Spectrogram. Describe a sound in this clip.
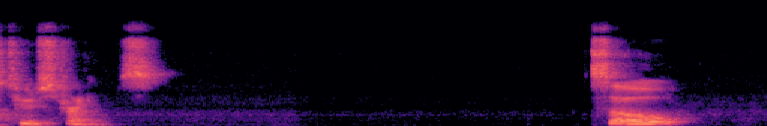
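A young man speaks in short bursts close by.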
